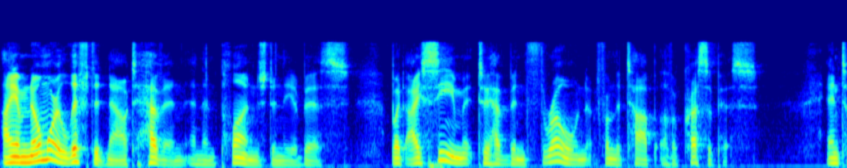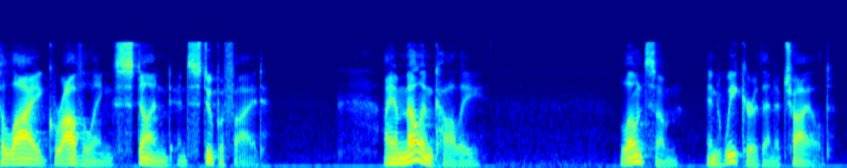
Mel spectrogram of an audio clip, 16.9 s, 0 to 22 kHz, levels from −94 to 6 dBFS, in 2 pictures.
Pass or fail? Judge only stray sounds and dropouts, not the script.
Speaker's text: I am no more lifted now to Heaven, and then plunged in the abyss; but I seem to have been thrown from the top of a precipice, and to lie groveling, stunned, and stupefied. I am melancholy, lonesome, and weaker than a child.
pass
